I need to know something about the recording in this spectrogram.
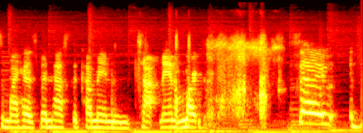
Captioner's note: snorts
